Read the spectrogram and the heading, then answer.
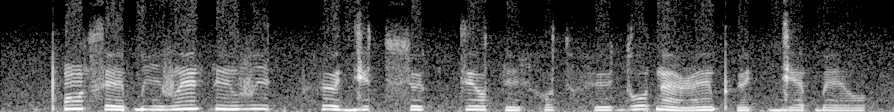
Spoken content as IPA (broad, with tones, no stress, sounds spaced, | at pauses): pʼ õ˧ s e˨ ɓ i˨ v ẽ˦ t ĩ˧ v i˦˨ t pʰ ʏ˦˨ dʲ ø˦ t s y˧ k tʲ ɔ˦ t ĩ˨ h ʊ˧ t h y˧ d o˦ ɗ ɛ̃˨ ɭ ẽ˧ pʼ y˨ tʲ dʲ ɛ˨ ɓ e˧ ʊ̯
